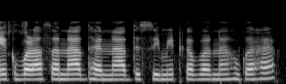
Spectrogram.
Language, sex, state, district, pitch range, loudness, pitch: Hindi, female, Uttar Pradesh, Lucknow, 235-240 Hz, -17 LUFS, 235 Hz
